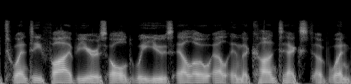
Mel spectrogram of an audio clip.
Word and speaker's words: LOL: We also don't read / say the letters L, O and L, but we just pronounce LOL as in lollipop.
